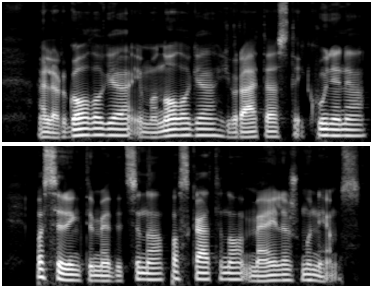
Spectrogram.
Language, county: Lithuanian, Kaunas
